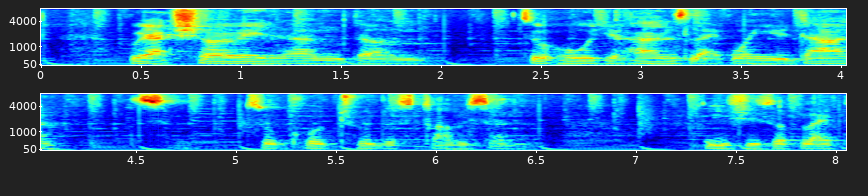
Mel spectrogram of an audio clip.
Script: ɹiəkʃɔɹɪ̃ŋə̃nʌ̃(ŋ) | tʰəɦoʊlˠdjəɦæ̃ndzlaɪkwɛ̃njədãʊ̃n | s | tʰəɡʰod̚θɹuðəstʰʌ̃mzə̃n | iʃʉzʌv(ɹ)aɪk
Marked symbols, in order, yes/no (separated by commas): no, no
